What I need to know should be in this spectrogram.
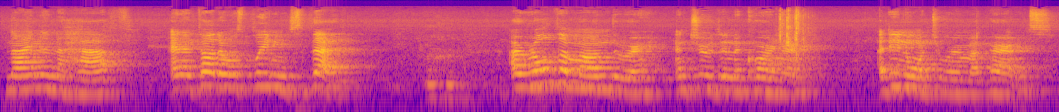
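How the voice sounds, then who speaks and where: A woman's voice: high-pitched, fairly quick, a bit bright. A young woman performing a stage monologue with earnest, confessional telling. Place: stage in a hall. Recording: roomy hall from far off, faint noise.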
